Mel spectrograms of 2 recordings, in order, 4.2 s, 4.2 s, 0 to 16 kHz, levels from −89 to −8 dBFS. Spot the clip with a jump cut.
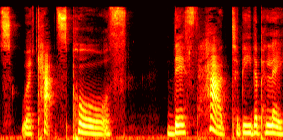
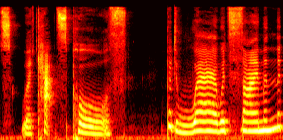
second; 1 cut; at 2.4 s

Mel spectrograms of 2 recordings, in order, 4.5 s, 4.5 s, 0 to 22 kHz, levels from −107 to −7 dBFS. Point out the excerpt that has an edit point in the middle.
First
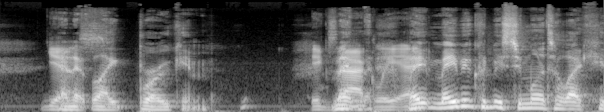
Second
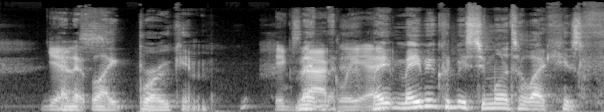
second; 1 cut; at 1.9 s

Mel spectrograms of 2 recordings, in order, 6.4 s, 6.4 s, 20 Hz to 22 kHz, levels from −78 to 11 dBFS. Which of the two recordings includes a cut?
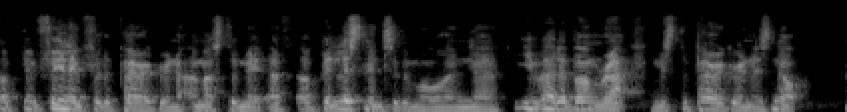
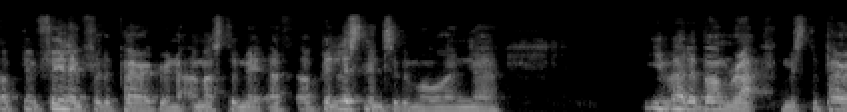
first; 1 cut; at 3.8 s

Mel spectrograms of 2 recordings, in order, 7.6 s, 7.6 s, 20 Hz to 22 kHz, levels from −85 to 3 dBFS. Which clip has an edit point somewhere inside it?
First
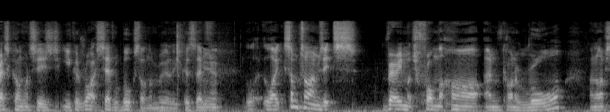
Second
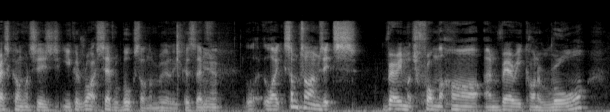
first; 1 cut; at 6.3 s

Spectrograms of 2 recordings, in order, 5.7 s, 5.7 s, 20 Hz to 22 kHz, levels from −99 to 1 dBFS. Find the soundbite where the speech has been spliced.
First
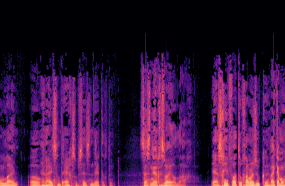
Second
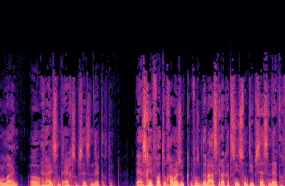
second; 2 cuts; at 2.6 s, 3.8 s

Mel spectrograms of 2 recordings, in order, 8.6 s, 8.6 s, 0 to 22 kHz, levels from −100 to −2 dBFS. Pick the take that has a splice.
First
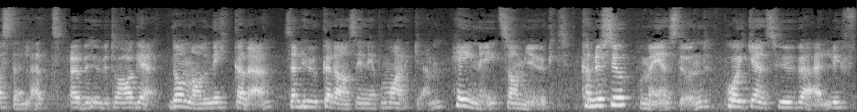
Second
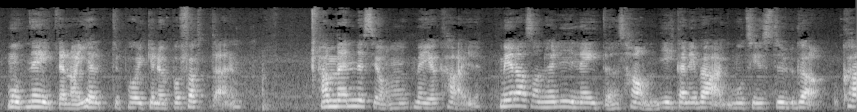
second; 1 cut; at 4.9 s

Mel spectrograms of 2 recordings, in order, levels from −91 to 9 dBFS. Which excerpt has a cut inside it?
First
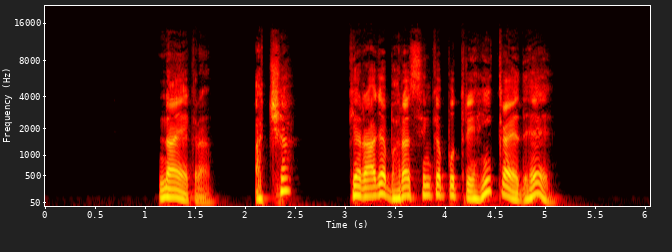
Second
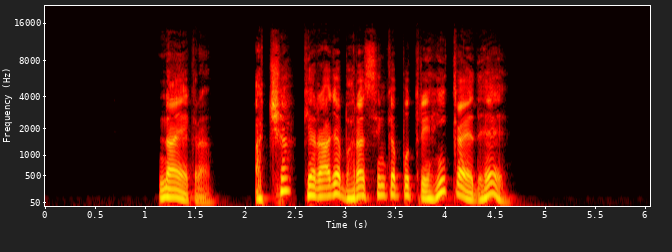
second; 1 cut; at 2.5 s

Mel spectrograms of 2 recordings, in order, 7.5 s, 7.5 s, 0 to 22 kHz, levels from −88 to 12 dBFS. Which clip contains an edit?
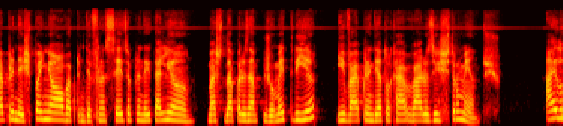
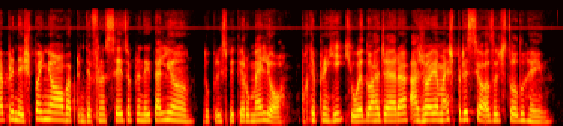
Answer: second; 1 cut; at 2.7 s

